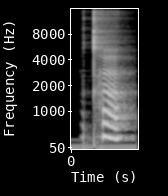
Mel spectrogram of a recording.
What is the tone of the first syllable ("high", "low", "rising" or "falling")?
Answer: falling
